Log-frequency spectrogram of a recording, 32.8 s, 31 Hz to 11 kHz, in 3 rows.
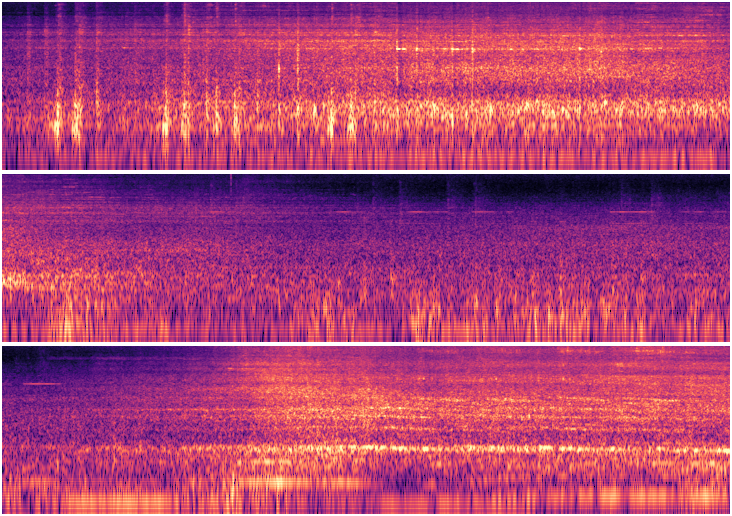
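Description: East Midlands Railway Class 158 diesel multiple unit running past, its wheels clattering in rapid clicks over rail joints and pointwork in the first few seconds. Then a Grand Central Class 180 Adelante diesel multiple unit draws in, its engines humming louder as it comes past near the end.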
